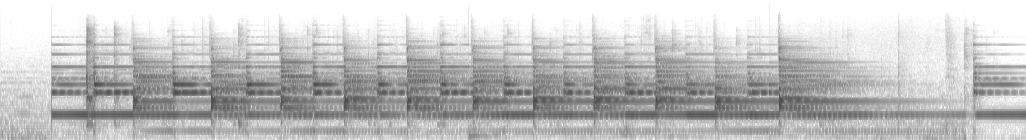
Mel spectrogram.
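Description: Church bells of San Luis ring out in a quick, bright run of repeated strikes over a sustained hum, clear and close, before the peal fades and a final stroke sounds.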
